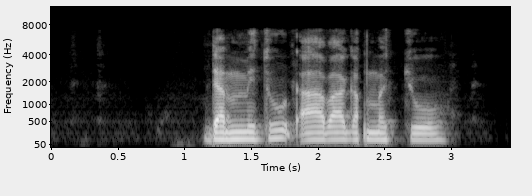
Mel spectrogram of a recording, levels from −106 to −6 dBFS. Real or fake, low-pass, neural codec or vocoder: fake; 7.2 kHz; codec, 16 kHz, 8 kbps, FunCodec, trained on LibriTTS, 25 frames a second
